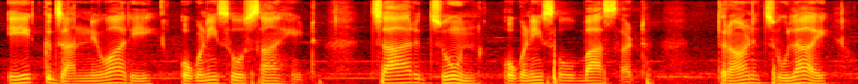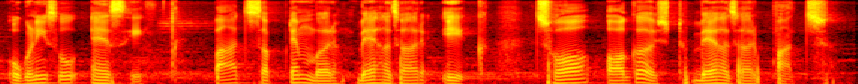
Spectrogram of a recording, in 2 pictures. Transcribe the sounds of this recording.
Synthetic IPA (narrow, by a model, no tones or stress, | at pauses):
ekd͡ʒanjuʋaɾioɡɳ̃isosãɦiʈʰ | t͡ʃaɾd͡ʒun | oɡɽ̃isobasəʈʰ | t̪ɾəɳ̃d͡ʒulai | oɡɽ̃isoɛ̃si | pãt͡ʃsəp̚ʈembəɾbɛɦəd͡ʒaɾek | t͡ʃʰɔɔɡəsʈbɛɦəd͡ʒaɾpãt͡ʃ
